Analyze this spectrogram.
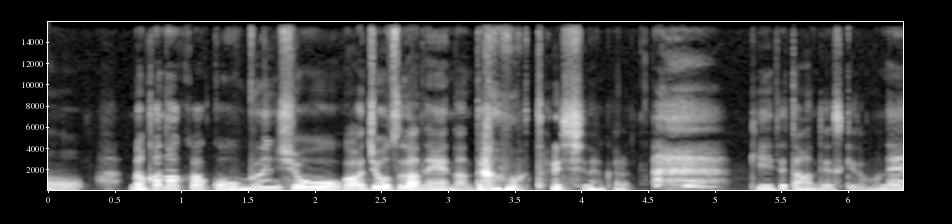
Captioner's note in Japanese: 息をのむ音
